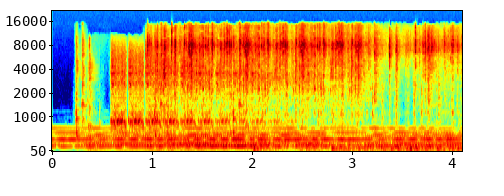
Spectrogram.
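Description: Paper pages of a thick handmade journal rustling and crinkling as they are turned and handled, starting about half a second in, over steady background music.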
